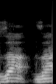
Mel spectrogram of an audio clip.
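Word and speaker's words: czar: ഐടി എന്നാണ് ഇദ്ദേഹത്തെ അറിയപ്പെടുന്നത് സ എന്ന് പറഞ്ഞു കഴിഞ്ഞാൽ റഷ്യ ഒരു റഷ്യൻ വേർഡ് ആണ് എമ്പറർ എന്നും റൂളർ എന്നൊക്കെ അർത്ഥമുള്ള ഒരു ഇതിന്റെ ഉച്ചാരണമാണ് സി സെഡ് എ ആറിന്റെ ഉച്ചാരണമാണ് പ്രൊനൗൺസിയേഷൻ ആണ് സ എന്ന് പറയുന്നത് സി സെഡ് എ ആർ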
